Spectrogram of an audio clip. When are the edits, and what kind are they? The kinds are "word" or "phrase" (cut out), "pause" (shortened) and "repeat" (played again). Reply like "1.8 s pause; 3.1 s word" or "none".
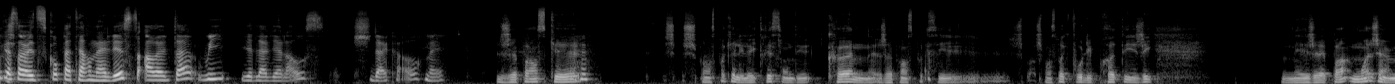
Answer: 5.5 s word; 6.0 s pause

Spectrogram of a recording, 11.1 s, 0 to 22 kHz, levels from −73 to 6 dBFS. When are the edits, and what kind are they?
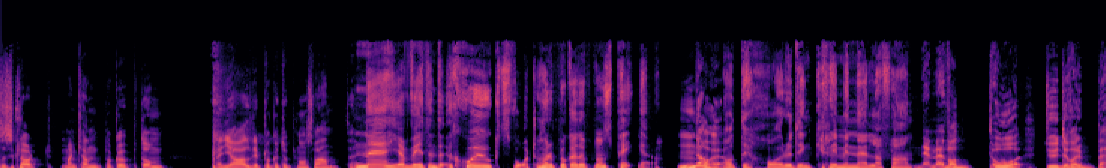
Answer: none

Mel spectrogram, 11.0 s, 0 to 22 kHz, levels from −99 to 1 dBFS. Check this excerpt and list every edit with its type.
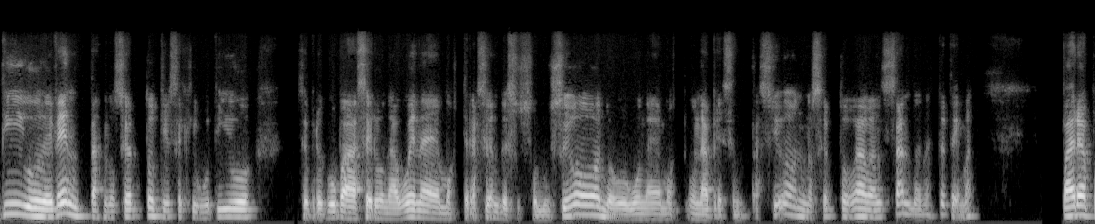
none

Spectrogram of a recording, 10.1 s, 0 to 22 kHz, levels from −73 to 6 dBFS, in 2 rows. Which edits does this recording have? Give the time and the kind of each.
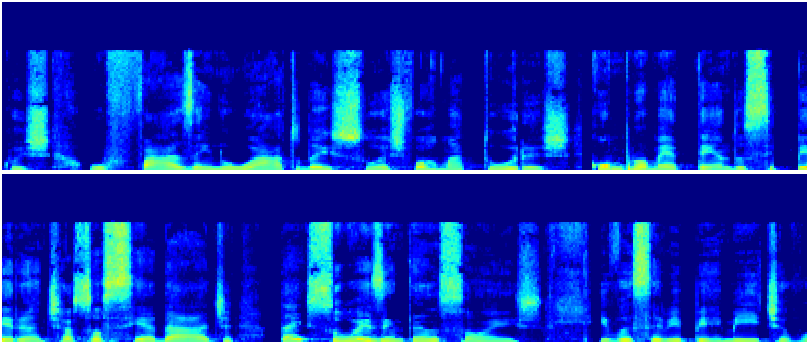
3.6 s pause

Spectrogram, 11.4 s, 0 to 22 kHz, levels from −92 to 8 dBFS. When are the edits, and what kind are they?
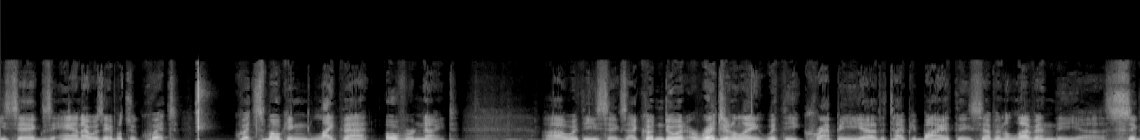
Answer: none

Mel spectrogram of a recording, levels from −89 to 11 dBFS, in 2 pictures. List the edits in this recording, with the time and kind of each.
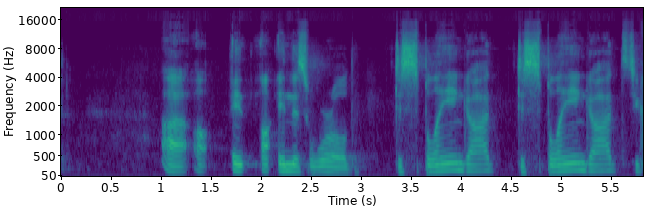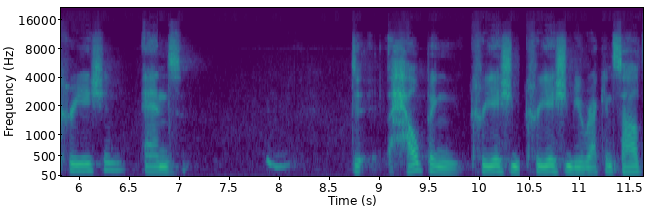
4.4 s repeat; 6.5 s pause; 9.0 s word; 10.4 s repeat

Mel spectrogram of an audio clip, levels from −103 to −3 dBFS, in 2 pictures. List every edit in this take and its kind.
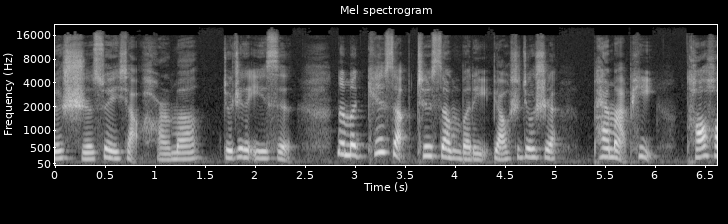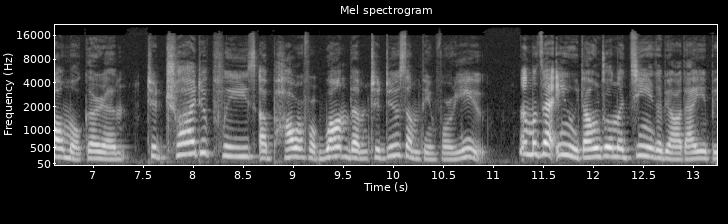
9.3 s phrase

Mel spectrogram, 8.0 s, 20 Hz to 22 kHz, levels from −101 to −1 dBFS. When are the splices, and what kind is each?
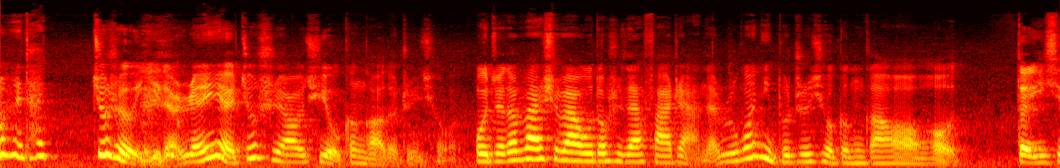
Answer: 3.5 s pause

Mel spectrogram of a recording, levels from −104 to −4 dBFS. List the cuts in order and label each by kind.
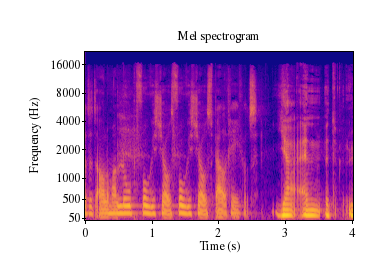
1.3 s repeat

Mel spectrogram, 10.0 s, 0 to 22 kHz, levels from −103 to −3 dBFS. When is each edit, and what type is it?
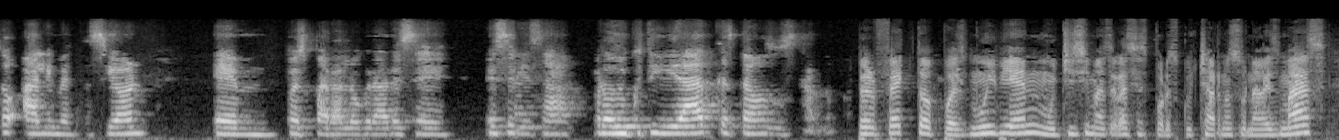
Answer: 3.9 s word; 6.4 s pause

